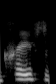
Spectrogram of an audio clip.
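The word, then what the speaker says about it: crêpes: many other countries or you can call them crepes rhymes with drapes if you prefer okay maybe they were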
